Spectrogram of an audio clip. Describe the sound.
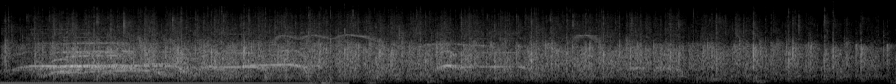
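Audience applause at a storytelling event as the next storyteller is welcomed: steady, dense clapping throughout with a few whoops near the start, easing slightly toward the end.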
